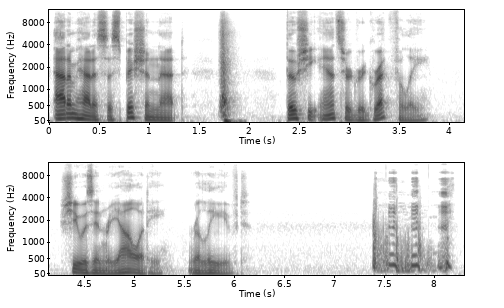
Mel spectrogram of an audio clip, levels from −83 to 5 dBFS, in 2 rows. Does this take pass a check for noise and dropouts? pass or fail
fail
